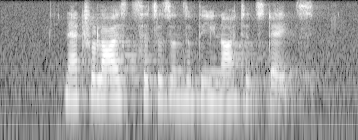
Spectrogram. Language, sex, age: English, female, 20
